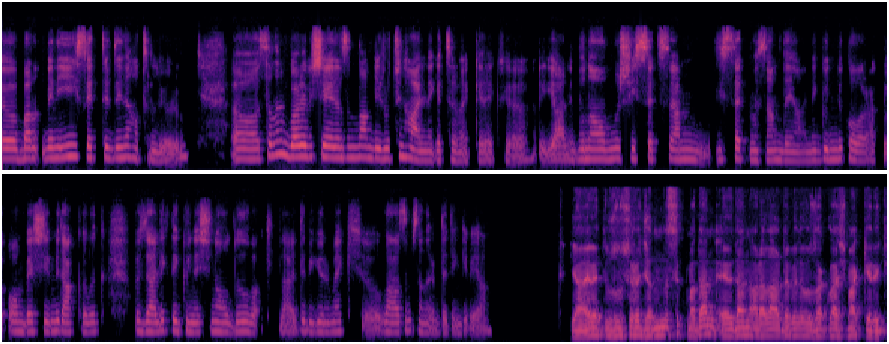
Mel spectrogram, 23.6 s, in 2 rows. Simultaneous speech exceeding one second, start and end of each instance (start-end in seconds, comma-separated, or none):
none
